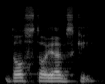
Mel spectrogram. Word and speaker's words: Dostoyevsky: get through in my own personal time but dos scoveski is actually being expedited how do you say his name what's his name dostoyevsky okay hold on crap i say it even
